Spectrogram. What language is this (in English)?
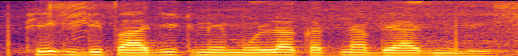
Chhattisgarhi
